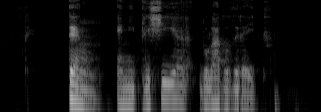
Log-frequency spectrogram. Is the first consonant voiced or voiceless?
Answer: voiceless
